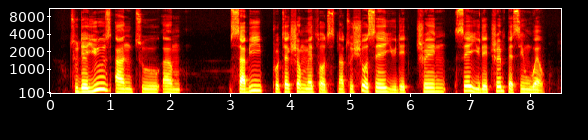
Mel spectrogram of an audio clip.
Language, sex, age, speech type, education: Nigerian Pidgin, male, 30-45, spontaneous, tertiary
